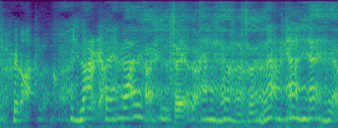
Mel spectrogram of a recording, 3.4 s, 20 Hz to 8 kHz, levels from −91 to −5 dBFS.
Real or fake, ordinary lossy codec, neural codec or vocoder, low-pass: fake; none; codec, 16 kHz, 0.5 kbps, FreqCodec, larger model; none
